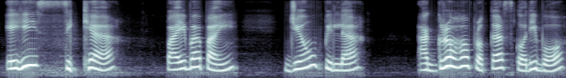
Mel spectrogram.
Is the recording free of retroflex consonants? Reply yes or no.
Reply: yes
